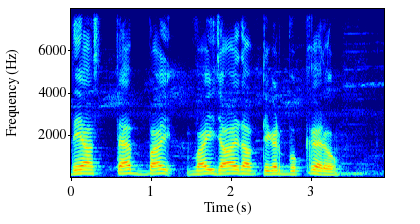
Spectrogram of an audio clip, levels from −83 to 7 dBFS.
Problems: background sounds at intervals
